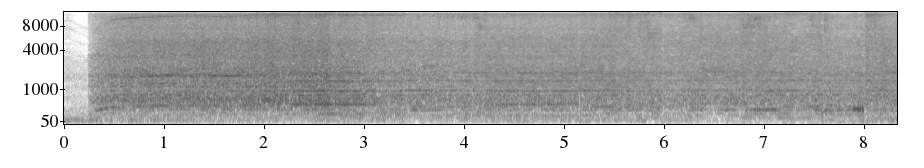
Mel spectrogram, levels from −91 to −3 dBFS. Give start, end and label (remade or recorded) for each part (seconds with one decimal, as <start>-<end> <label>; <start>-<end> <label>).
0.0-4.1 recorded; 4.1-8.3 remade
